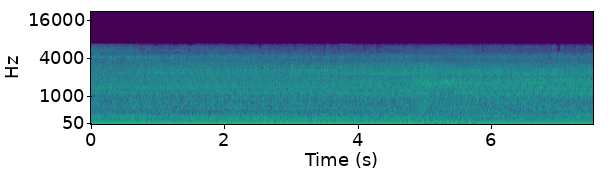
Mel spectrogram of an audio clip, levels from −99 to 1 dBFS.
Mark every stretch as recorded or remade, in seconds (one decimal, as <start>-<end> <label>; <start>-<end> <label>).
0.0-4.8 recorded; 4.8-5.8 remade; 5.8-7.5 recorded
